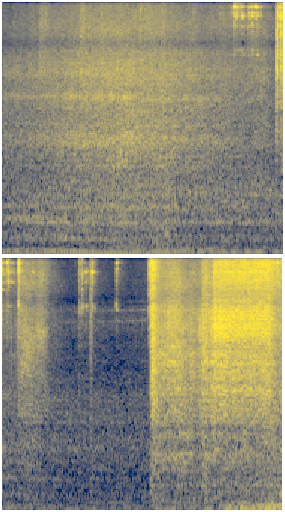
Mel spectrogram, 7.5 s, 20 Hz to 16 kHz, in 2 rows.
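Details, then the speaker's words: Hyundai Galloper LPG with a vaporizer that had failed to start. Once a 12 V signal was fed to the ignition coil, the coil sparks and the engine cranks, catches immediately and settles into a steady idle: a clean first-try start. "신호가 되죠 바로 한 번에 시동이 되잖아요 그죠"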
